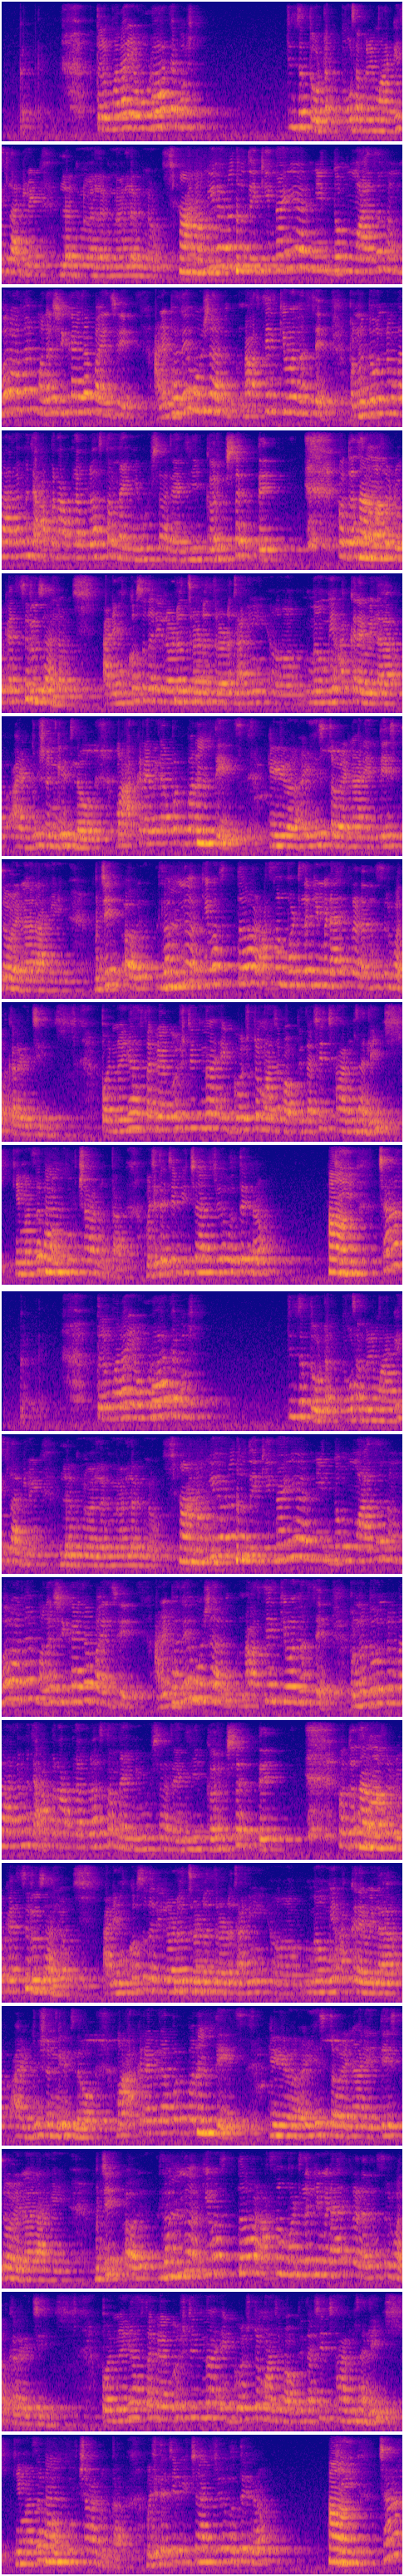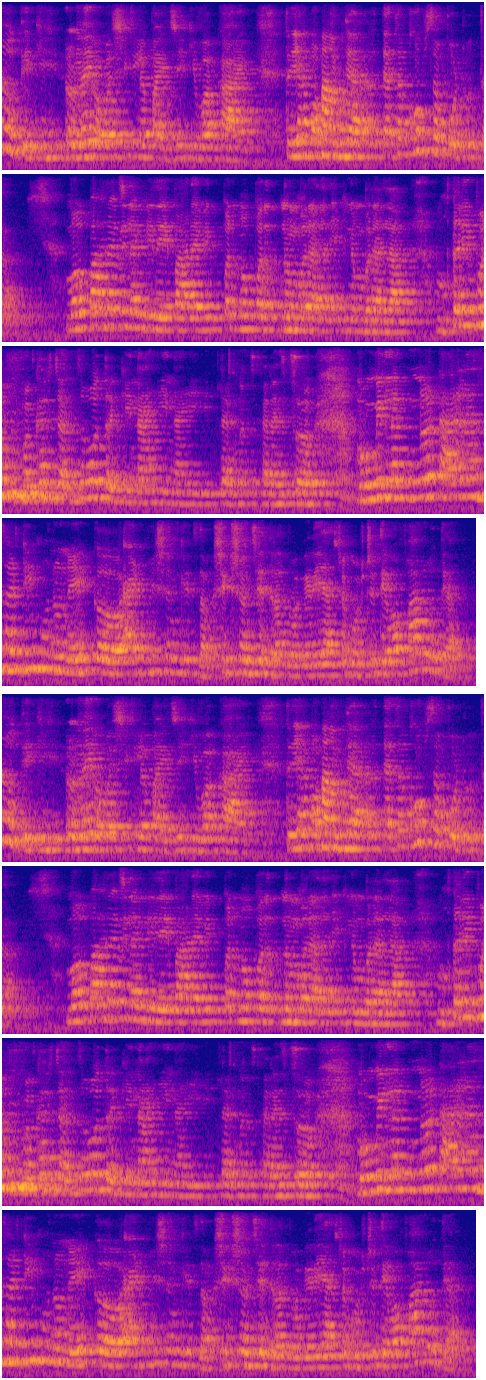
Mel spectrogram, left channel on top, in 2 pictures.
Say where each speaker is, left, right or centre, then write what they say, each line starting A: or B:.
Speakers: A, on the left; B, on the left.
A: <unintelligible> तर मला एवढ्या त्या गोष् <unintelligible> चा तोटा <unintelligible> सगळे मागेच लागले लग्न, लग्न, लग्न
B: हम्
A: आणि मी रडत
B: हा
A: होते की नाही यार मी <unintelligible> माझा नंबर आलाय मला शिकायला पाहिजे आणि भलेहि हुशार नासेल किंवा नसेल पण मग दोन नंबर आला म्हणजे आपण आपला प्लस तर नाही मी हुशारे, मी करू शकते. म तस
B: हा
A: माझ्या डोक्यात सुरू झालं आणि मग कस तरी रडत
B: विचार
A: रडत रडत आणि अ म मी अकरावीला ऍडमिशन घेतलं, मग अकरावीला पण परत
B: हम्म
A: तेच की <unintelligible> हे स्थळ येणार ये, ते स्थळ येणार आहे म्हणजे अ लग्न
B: हम्म
A: किंवा स्थळ अस म्हटल की मी डायेक रडायला सुरवात करायची, पण ह्या सगळ्या गोष्टीत न एक गोष्ट माझ्या बाबतीत अशी छान झाली की माझा भाऊ
B: हम्म
A: खूप छान होता. म्हणजे त्याचे विचार
B: हम्म
A: जे होते ना
B: हा
A: की छान होते. की अ नाही बाबा शिकल पाहिजे किंवा काय त ह्या बाबतीत
B: हा
A: त्या त्याचा खूप सपोर्ट होता, मग बारावीला
B: अच्छा
A: गेले बारावीत पण म पर नंबर आला, एक नंबर आला. हु तरी
B: हम्म
A: पण मग घरच्यांचं होत कि नाही नाही लग्नच करायच मग मी लग्न टाळण्यासाठी
B: हम्म
A: म्हणून एक ऍ ऍडमिशन घेतलं, शिक्षण क्षेत्रात वगैरे या अशा गोष्टी तेव्हा फार होत्या.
